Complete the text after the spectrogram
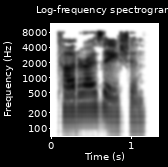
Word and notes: cauterization: British English

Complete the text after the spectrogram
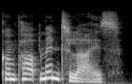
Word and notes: compartmentalize: British English

